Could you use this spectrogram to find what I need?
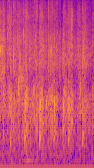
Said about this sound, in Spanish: Den un aplauso fuerte a nuestro Dios.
